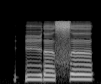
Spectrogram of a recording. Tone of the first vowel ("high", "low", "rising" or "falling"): low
